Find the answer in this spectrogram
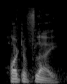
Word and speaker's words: Hotterfly: Well, next is Jinal Bhatt from, the question is for Sanjay sir, and it's Hotterfly, if I'm pronouncing it correctly.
